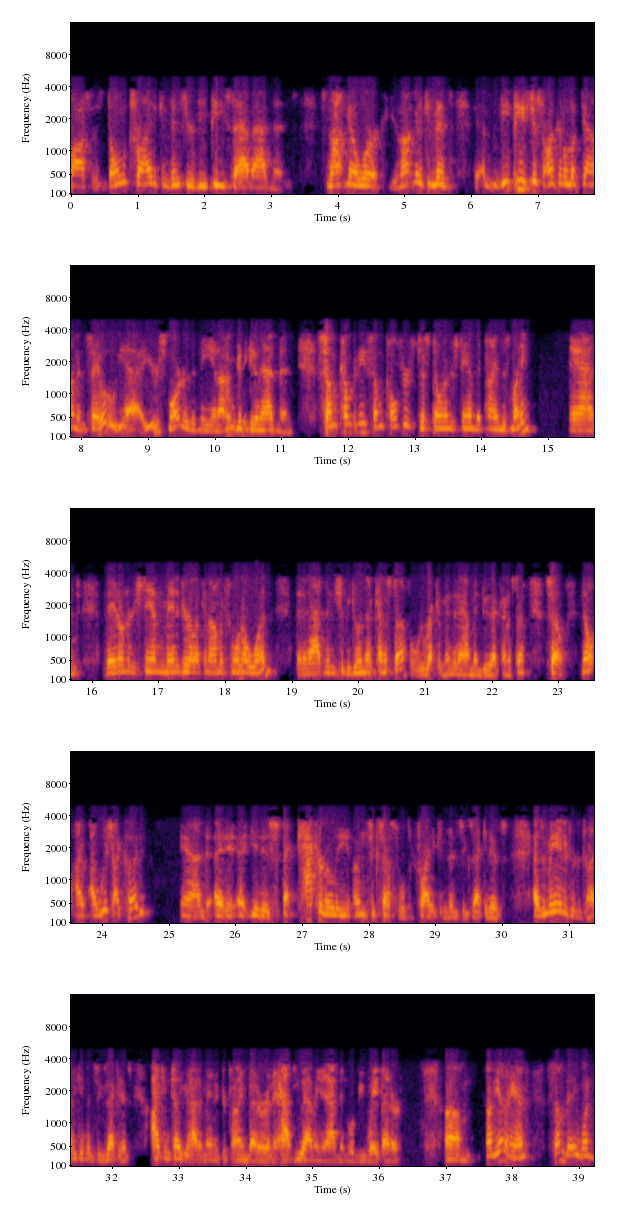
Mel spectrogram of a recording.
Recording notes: November 2010 Conference Call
